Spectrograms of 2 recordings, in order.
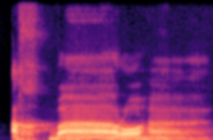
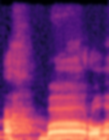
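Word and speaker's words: أخبارها: Akhbaroha, bukan ahbaroha, bukan, itu beda titik.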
